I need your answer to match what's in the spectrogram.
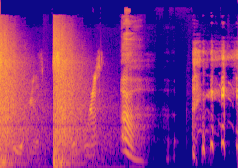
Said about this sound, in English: Oh, do I get a gunshot? You got a gunshot. Yeah, why are we doing gunshots for first name? Oh, there we go. Okay, that's a gunshot. I want a gunshot.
